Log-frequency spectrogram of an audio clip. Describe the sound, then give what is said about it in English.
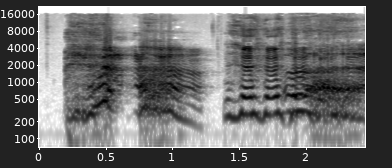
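Heaving or retching from a person, in three loud, strained, voiced bursts with brief gaps between them, rough and throaty like forced gagging. “Excuse me while I heave.”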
